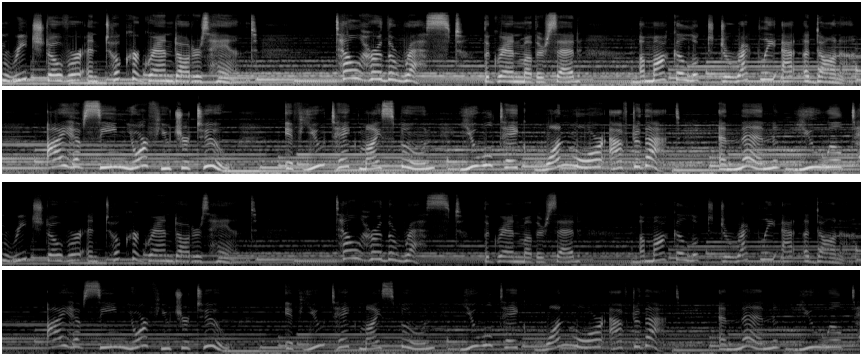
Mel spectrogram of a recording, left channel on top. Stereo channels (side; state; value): right; quieter; 15.5 dB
